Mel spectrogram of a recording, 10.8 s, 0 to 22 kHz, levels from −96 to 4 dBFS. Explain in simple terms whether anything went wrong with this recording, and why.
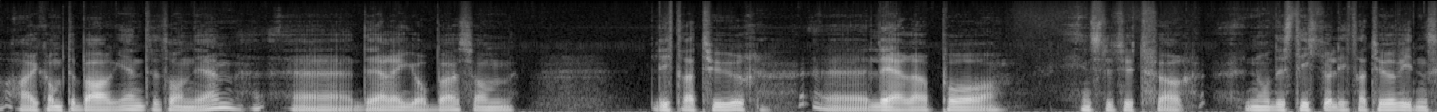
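Throughout the recording, the speech carries a breathy, grainy edge, likely from Bluetooth LC3 compression squeezing it hard. Unlike a muffled low-quality link, the treble still reaches about 20 kHz, but it comes back partly as noise instead of clean detail.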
